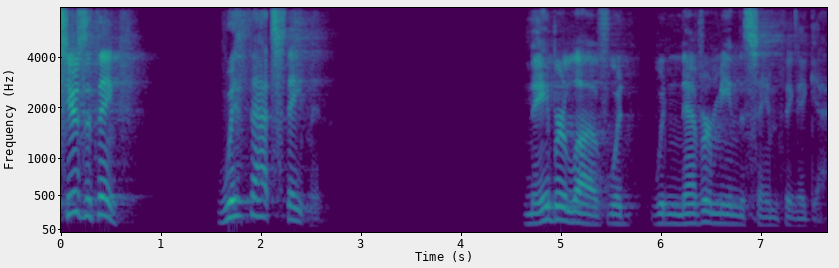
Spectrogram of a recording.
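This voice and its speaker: Higher-voiced man preaching in a reverberant hall. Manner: earnest storytelling with dramatic pauses, trailing off softly. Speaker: pastor. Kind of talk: sermon. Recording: long reverb of a church hall.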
